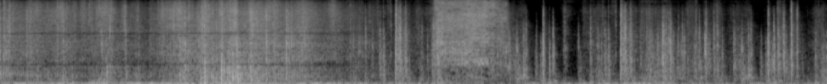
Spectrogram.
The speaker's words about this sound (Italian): se ci può commentare questo suono di carta. È lui che strappa, direi. Sì, sta strappando, proprio questo.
